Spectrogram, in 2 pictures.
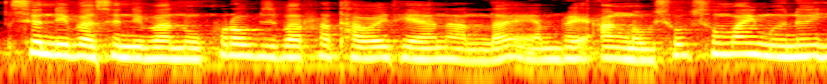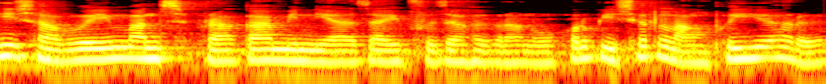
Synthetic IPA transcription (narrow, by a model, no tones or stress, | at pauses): sɯnːibasɯnibanɔkʰɔɾɔwp̚zibaɾpʰɾatʰaβajtʰajananlajjamɾajʔaŋnawsɔp̚sɔmajmɯnɯɦisabɯjmanspʰɾaɡaminijazajpʰɯzaɦɯɡɯɾanɔkʰɔɾɔpisɯɾlaŋpʰɯjaɾɯ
